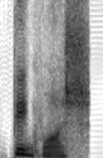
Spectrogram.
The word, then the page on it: pigwash: Indian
